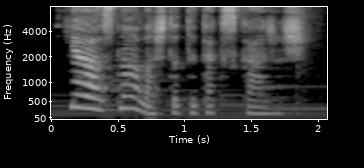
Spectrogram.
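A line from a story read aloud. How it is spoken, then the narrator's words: Smiling. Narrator (Russian): улыбнулась Азиль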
